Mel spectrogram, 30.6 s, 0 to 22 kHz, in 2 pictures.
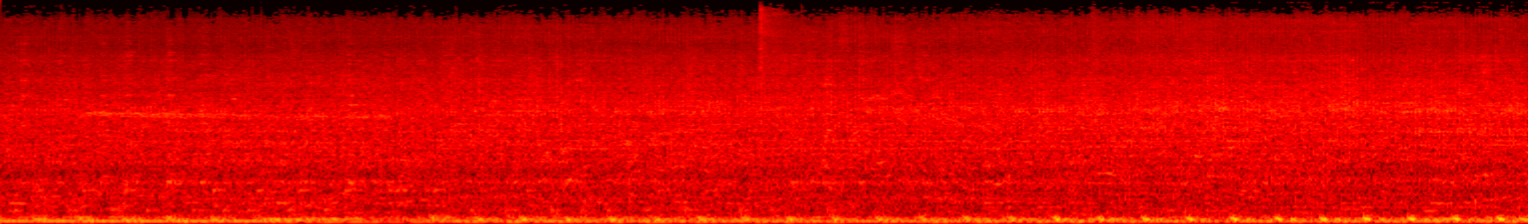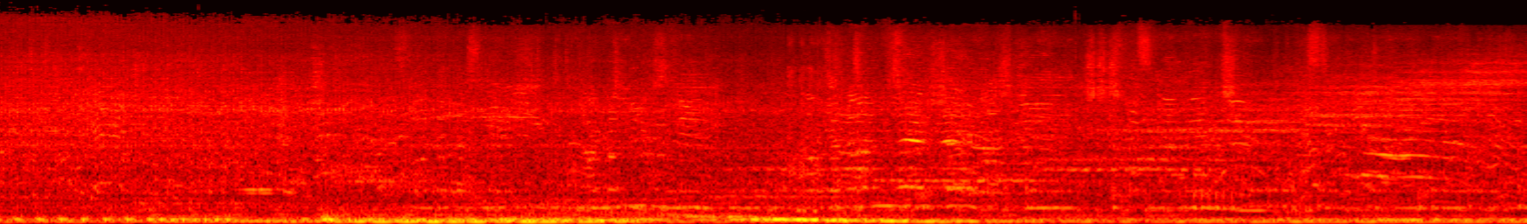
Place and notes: Rottmayrstraße, Laufen, Deutschland - Dissolving Carnival – End of the Procession?
The waggons and orchestras are supposed to dissolve in this narrow street and end their traditional carnival procession. But they just don't. The Bavarian samba band insists on playing on, a foghorn honks and finally gives way to the distorted bass from loudspeakers. Acoustically, the medieval street works like an intimate boombox.
Laufen, Germany, 13 February 2018, 16:00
